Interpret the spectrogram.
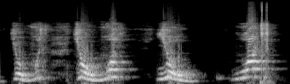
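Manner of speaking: high, loud shocked yelling; real shocked outcry. Real, not acted. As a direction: yell in disbelief at the screen. Shocked at game event.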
